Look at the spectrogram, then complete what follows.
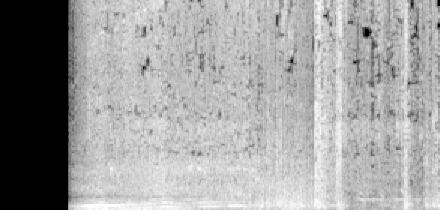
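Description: About a second of silence, then a car running hard: the engine revs with a wavering pitch while tyres squeal as a red sports car slides sideways close past. A few sharp knocks follow in the second half.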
